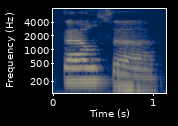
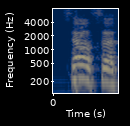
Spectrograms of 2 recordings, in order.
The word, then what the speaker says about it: Celsa: How do you say your town's name? I'm so sorry. I haven't been here, and I've been Salsa. Celsa. Thank you.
